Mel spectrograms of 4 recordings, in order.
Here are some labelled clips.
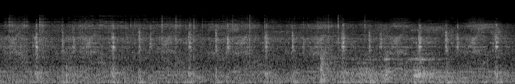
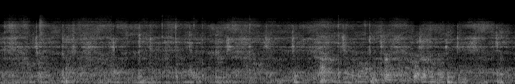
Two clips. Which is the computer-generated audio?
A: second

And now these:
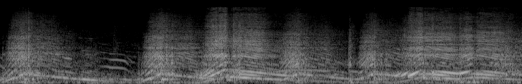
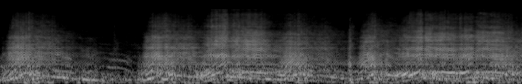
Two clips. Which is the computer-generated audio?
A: second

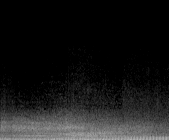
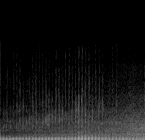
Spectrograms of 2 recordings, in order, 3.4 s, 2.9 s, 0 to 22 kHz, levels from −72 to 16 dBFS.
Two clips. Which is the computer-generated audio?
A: second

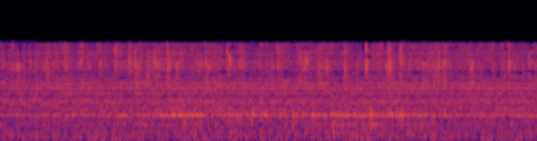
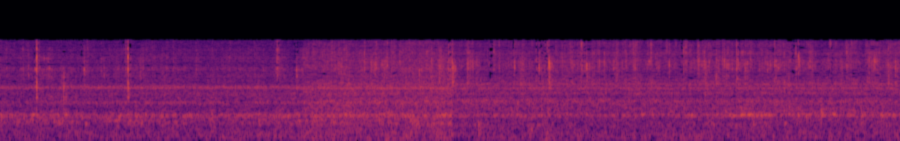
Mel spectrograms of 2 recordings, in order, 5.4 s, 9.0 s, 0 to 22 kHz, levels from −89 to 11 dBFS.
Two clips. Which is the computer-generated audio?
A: first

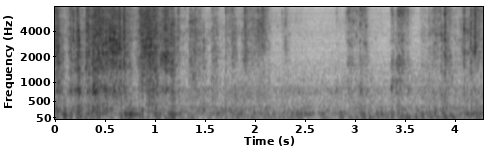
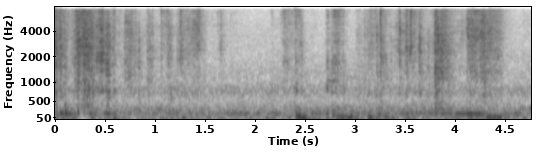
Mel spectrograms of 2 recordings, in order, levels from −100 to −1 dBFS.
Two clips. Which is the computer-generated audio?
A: first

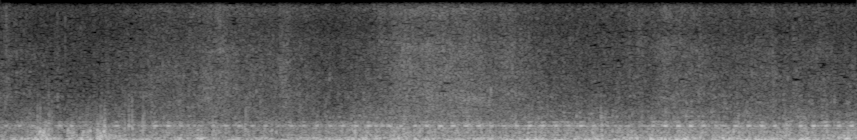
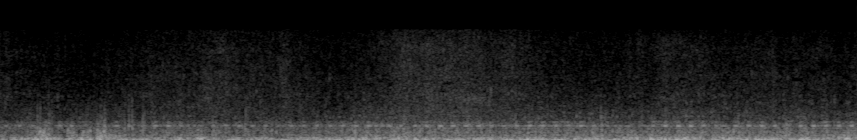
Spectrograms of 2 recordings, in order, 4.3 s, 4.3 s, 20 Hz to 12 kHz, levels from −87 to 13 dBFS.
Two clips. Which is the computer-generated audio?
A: second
